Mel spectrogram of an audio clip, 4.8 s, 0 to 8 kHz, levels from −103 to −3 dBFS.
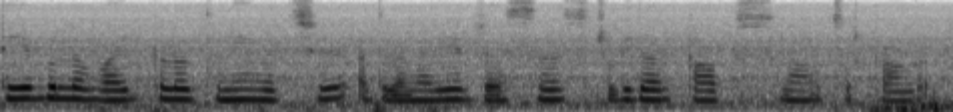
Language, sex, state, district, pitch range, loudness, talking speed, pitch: Tamil, female, Tamil Nadu, Chennai, 220-245 Hz, -18 LUFS, 140 wpm, 235 Hz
